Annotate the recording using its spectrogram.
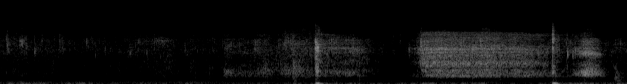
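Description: A couple breathing close together in bed. A soft click comes about three seconds in, then a long breathy sigh lasts nearly two seconds.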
